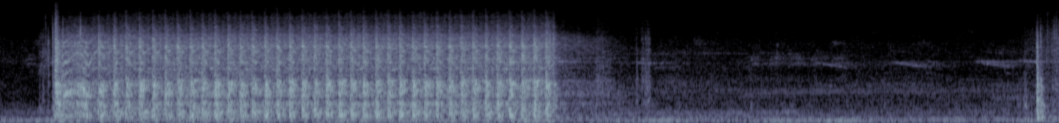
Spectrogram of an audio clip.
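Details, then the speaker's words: Chevrolet Trailblazer, sat five years, was running when parked; fuel pump possibly heard priming: starter cranks steadily at about four beats a second for five seconds but never catches; either no fuel to the rail or no spark. Crank no start. "all right so it's not running so either it's not getting fuel to the fuel rail or it's not getting spark"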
